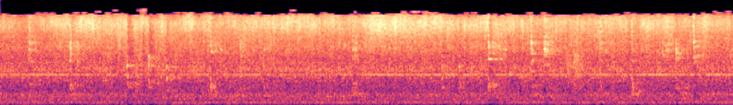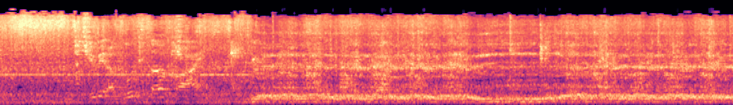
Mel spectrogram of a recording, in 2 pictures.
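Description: Vegetables sizzle as they stir-fry in a wok.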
